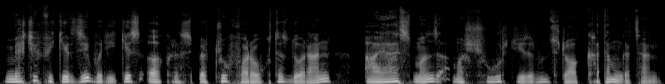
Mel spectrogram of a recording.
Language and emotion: Kashmiri, fearful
